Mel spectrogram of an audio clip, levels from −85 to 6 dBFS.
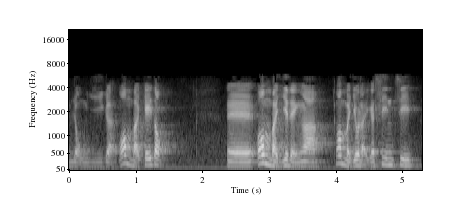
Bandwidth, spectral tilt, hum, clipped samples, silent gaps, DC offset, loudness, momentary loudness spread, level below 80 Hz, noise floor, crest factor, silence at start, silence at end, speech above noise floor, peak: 6 kHz; -7 dB/octave; none; under 0.1%; none; under 0.1%; -19 LUFS; 13 LU; -76 dBFS; -49 dBFS; 20 dB; 0 s; 0.05 s; 29 dB; 0 dBFS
